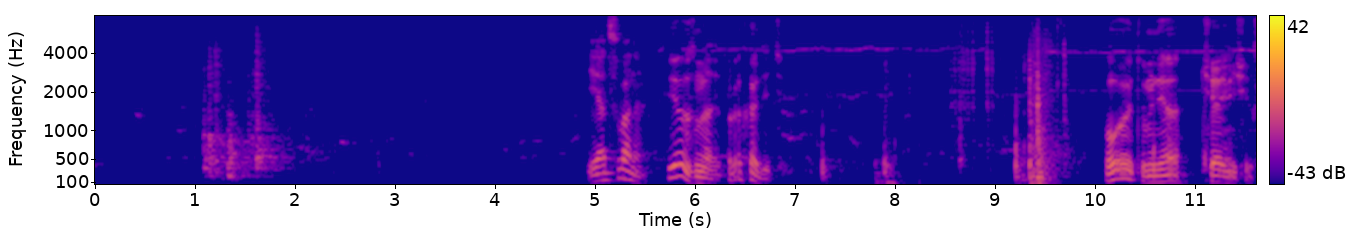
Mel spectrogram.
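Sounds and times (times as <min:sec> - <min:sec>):
speech: 0:04.9 - 0:07.4, 0:10.1 - 0:11.6
door at top of stairwell opening with rattling creak: 0:08.5 - 0:10.0.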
